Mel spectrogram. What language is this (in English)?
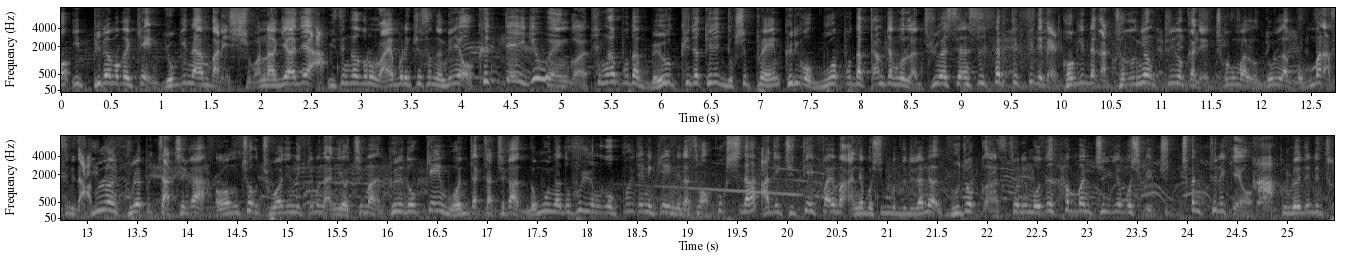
Korean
